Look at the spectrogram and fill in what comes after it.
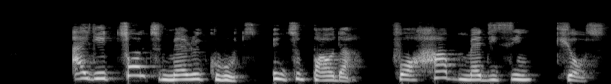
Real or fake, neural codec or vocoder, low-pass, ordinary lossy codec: real; none; 7.2 kHz; none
